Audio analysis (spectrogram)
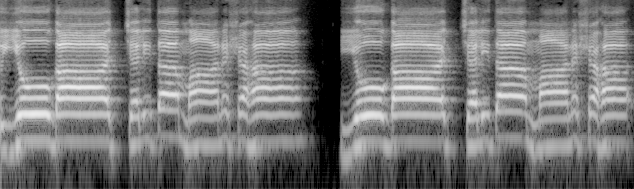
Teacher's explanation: स के आगे विसर्ग है और उसके आगे कोई शब्द नहीं है तो इसलिए उसका मानसः ह उच्चारण ले आएंगे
